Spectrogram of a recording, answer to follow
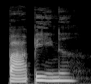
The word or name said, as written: barbenet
